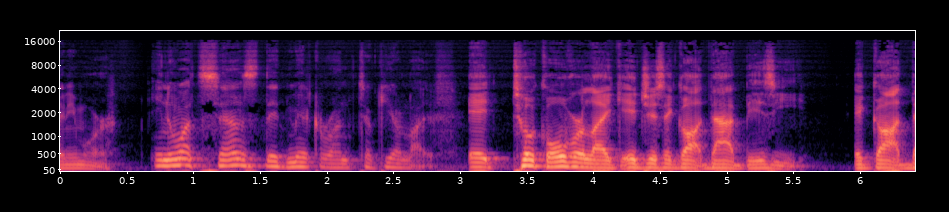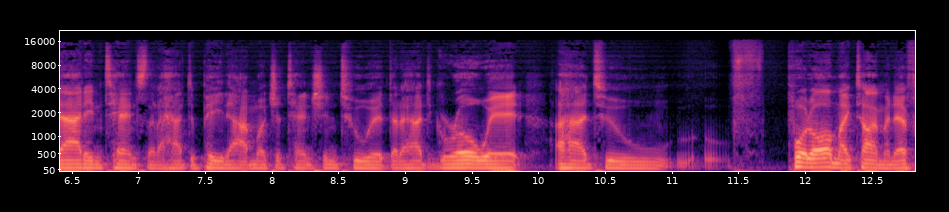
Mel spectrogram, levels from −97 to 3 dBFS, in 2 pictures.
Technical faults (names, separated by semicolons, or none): dropped samples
